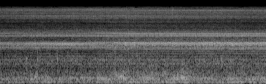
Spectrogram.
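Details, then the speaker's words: Midea dishwasher wash motor, previously stuck, now running after repair and grease applied: constant high whine over the motor's steady hum throughout the run; worn wash motor bearing. "Yes dear friends yes it is working yes it is working but problem you know you can hear the noise the bearing noise already"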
